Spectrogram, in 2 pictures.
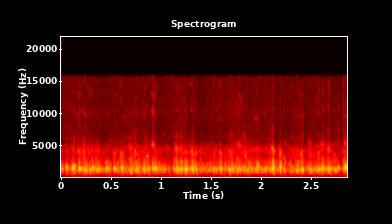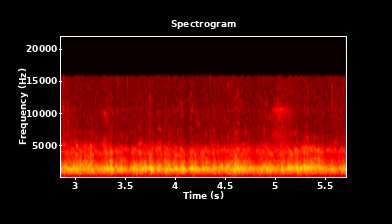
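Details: Wood frogs, Rana sylvatica, calling during their annual early spring mating ritual in a woodland pond; a loud, dense chorus of gravelly clucking croaks that swells slightly toward the end.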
